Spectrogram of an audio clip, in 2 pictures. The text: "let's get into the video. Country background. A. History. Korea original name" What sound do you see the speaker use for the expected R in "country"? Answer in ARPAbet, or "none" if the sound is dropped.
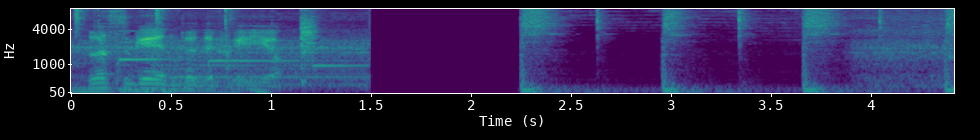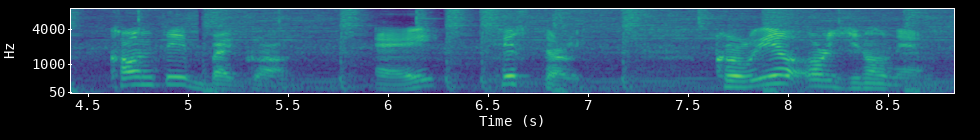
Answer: none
